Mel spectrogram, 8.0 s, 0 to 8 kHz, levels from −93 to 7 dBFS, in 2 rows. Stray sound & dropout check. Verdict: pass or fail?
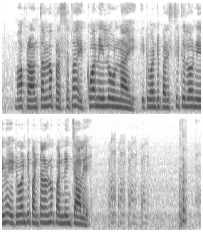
fail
